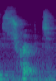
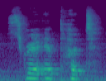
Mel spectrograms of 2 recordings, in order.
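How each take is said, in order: First: Said in the usual way. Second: "script" chopped apart, with separate puh and tuh at the end; broken-up word. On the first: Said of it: "We say script". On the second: Shown as a demonstration. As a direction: sound out the end of "script" piece by piece. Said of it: "we don't say script".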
